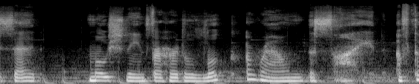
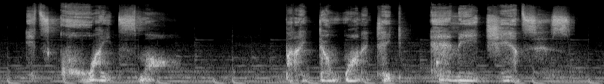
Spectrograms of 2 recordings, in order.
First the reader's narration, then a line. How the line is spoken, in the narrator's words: whispered Zephyr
